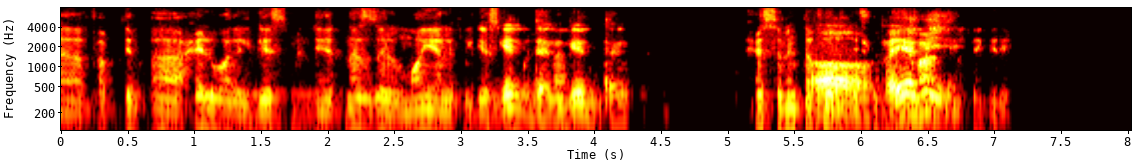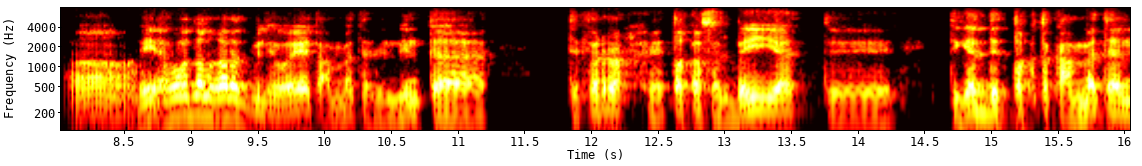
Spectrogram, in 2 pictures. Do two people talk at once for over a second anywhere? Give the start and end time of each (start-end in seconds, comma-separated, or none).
5.6-6.8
